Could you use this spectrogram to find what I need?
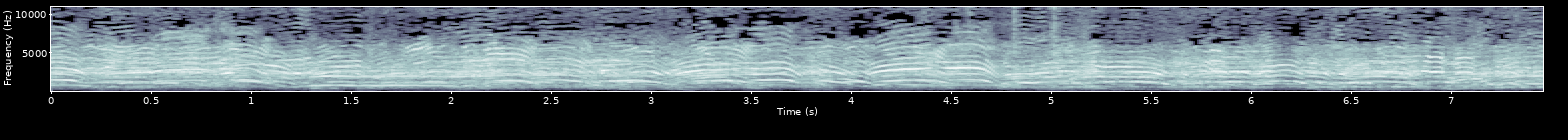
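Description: A crowd of children shouts and cheers outdoors.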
